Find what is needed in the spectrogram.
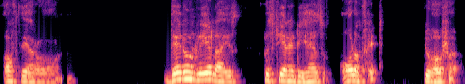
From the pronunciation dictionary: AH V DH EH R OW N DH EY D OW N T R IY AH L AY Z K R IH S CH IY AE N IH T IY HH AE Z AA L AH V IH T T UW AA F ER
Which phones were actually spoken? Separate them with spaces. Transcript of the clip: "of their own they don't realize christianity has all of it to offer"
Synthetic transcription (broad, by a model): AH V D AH R OW N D EY D OW N T R IY AH L AY Z K R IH S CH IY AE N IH T IY HH AE Z AA L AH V IH T T UW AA F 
